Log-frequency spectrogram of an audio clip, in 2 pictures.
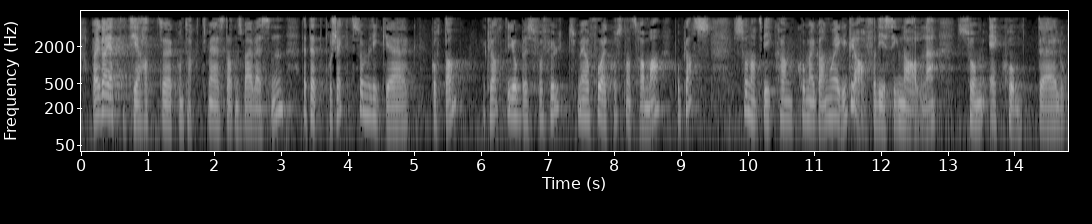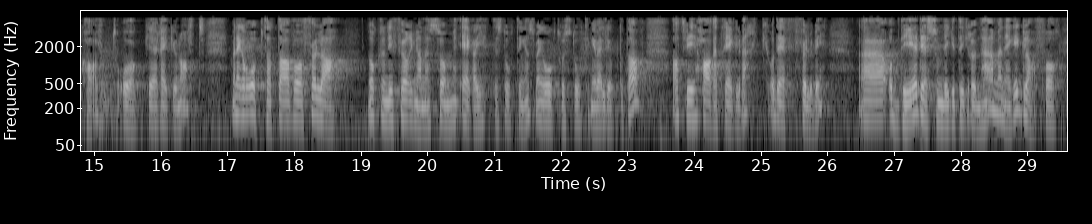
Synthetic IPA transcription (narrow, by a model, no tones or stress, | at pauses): ɔɛɡhɑɾjɛt̪ʰːət̪ʰiːɦɑt̪ːkʰʊnt̪ʰɑkt̪mɛst̪ɑːt̪n̩sʋæɪʋɛːsnd̪̥ɛt̪ːæɛt̪pʰɾʊʂɛkt̪sɔmlɪɡːəɾ | ɡ̥ɔt̪ːɑn | ɛkʰlɑ̰ːɾt̪̚d̪ɛjɔbːəsfɔɾfʉlt̪mɛɔfoːɛɪkʰɔst̪nɑd̪sɾɑmːəpʰɔpʰlɑssɔnːɑt̪ʋɪkʰɑnkʰɔmːɑɪɡɑŋːɔɛɡəɡlɑ̰ːfɔd̪ɪsɪŋnɑ̰ːlə̰nə | sɔmækʰɔmt̪lʊkʰɑ̰ːlt̪ʰoɡɾɛɡɪʊnɑ̰ːlt̪mɛnɛɡhɑʋɔpt̪ʰɑt̪ːɑʋɔfœlːə | nɔkənɑʋd̪iføːɾɪŋɑnəsɔmɛɡhɑɾjɪt̪̚ːɛst̪uːɾt̪ʰɪŋːəsɔmɛɡoːɡt̪ʰɾʉːst̪uːɾt̪ʰɪŋːæɾʋɛld̪ɪɔp̚t̪ɑt̪ːɑʋʔɑ̰t̪ʋɪhɑɾɛt̪ɾeːɡəlʋæɾkɔ̰d̪ɛføːljəɾʋɪ | ɔd̪ɛæɖɛsɔmlɪɡːət̪ɪlɡɾʉnːhæ̰ːɾmɛnɛɡæɡlɑ̰ːd̪fɔɾ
